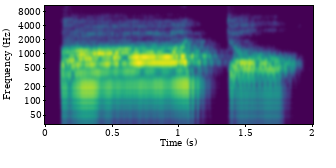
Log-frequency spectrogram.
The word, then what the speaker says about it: bottle: So you can see I'm opening my mouth more for bottle, and then butter, it's more closed. Here's another tip for that L and E. You want to say an O at the end of that word.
